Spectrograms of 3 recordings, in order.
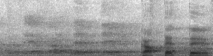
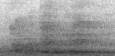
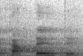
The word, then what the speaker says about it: cateter: fala essa próxima aí cateter fala catet não é cateter é catet a mais forte é o té igualmente ureter a você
